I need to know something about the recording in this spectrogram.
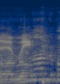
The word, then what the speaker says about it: Arop: Some of you listening to me will think, no, he pronounced his name Arop. He's been around for quite some time now. But I'm going to say Arop.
